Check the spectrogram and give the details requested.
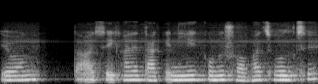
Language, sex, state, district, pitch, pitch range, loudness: Bengali, female, West Bengal, Kolkata, 210 Hz, 205-215 Hz, -14 LUFS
